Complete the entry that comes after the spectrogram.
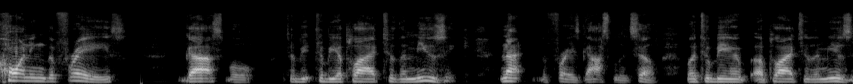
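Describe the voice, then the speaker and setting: Quiet background, a man with an American accent, medium pitch, ordinary pitch variation and a fairly slow pace. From US, Baltimore (East Baltimore). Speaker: musician and music historian. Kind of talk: interview lecture on music history. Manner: halting, many repetitions.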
